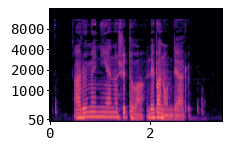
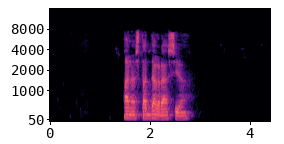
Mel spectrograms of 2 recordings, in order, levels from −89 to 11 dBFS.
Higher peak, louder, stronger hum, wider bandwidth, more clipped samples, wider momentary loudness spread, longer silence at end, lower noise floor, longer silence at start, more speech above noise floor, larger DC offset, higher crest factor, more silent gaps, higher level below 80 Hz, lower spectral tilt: about the same, -6 dBFS vs -6 dBFS; second, -25 LUFS vs -22 LUFS; neither; first, 11.5 kHz vs 8 kHz; neither; about the same, 8 LU vs 10 LU; second, 0.4 s vs 1.65 s; second, -52 dBFS vs -88 dBFS; second, 0.1 s vs 1.45 s; second, 28 dB vs 66 dB; neither; about the same, 20 dB vs 22 dB; neither; first, -56 dBFS vs -64 dBFS; first, -6.5 dB/octave vs -3.5 dB/octave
